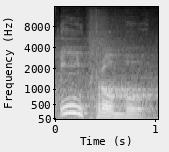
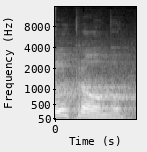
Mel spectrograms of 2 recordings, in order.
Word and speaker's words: ímprobo: é uma pessoa desonesta ímprobo não improbo aerolito R palavr é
